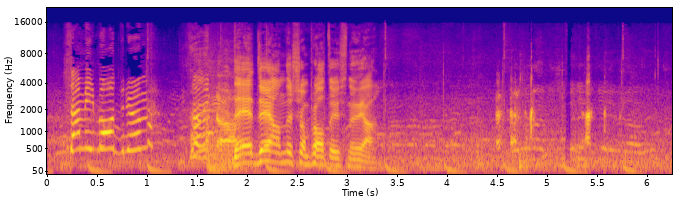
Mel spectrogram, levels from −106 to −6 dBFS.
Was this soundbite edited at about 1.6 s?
yes; 1 cut; at 1.6 s

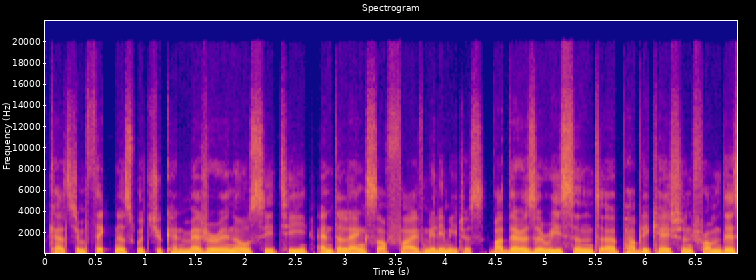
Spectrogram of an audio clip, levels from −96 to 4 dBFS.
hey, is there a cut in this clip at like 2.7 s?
yes; 2 cuts; at 2.7 s, 4.3 s

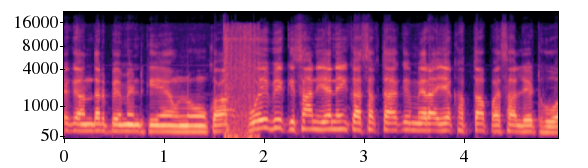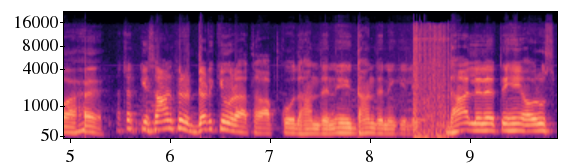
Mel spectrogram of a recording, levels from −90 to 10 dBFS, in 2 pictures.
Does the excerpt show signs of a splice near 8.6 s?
yes; 2 cuts; at 1.8 s, 8.6 s

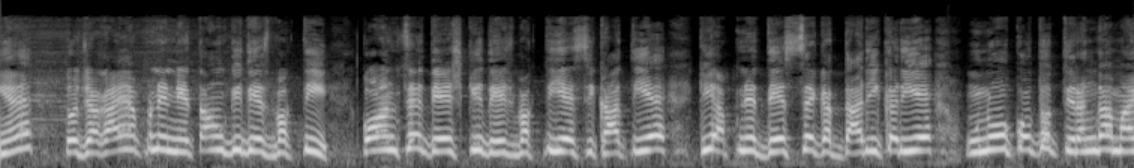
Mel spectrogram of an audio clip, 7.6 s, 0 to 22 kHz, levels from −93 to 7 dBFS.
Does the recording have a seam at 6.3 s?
yes; 2 cuts; at 2.3 s, 6.3 s

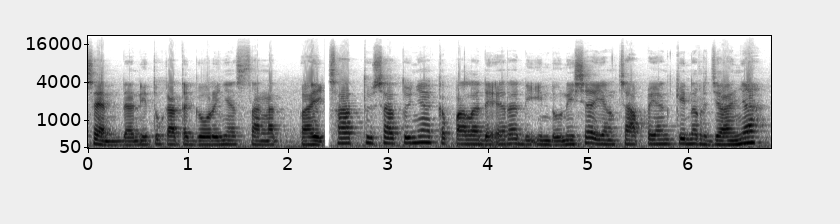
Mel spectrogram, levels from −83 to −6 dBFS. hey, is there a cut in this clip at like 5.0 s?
no; 1 cut; at 2.4 s

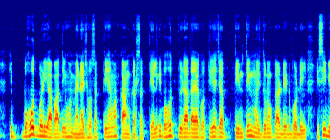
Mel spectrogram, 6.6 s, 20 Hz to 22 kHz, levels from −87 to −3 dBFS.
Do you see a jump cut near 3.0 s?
yes; 1 cut; at 3.0 s

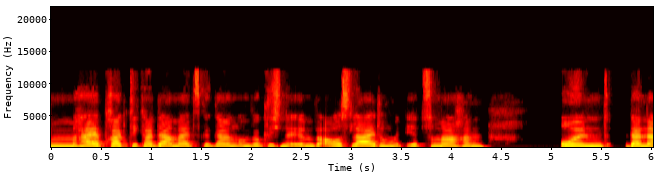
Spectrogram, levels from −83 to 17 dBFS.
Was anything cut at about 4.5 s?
no; 0 cuts

